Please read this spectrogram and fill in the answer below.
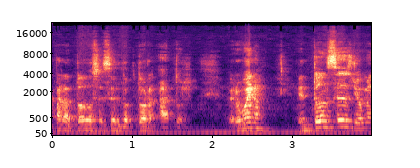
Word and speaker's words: Atl: México, de la capital, casi no pronuncian la O ni la L, así como que el doctor Atl, y la L así como que muy cortita y muy forzada, ¿no?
